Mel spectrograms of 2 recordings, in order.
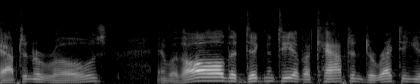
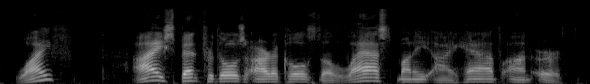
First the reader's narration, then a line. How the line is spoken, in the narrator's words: he calmly said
